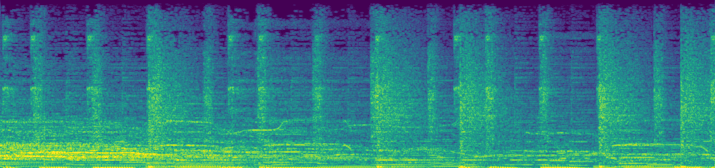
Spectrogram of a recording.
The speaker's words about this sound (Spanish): Y el grito de las chicas.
